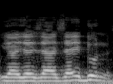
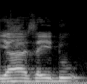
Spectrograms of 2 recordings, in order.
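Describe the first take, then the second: First: The name ends with a final n sound. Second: The name ends in a vowel without n. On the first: The speaker calls it wrong. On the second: The speaker calls it right. "dengan dihilangkan tanwinnya"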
